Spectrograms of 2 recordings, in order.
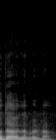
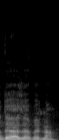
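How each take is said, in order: Both takes have the same delivery.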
